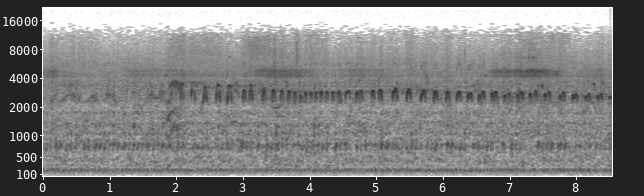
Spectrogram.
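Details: Sanderling (Calidris alba) foraging intently gives a rapid run of short, high ticking notes, about four a second, over a steady low rumble of surf or wind.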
